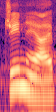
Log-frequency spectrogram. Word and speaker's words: genii: So you pronounce it I pronounced it genii because it's the plural of genius.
